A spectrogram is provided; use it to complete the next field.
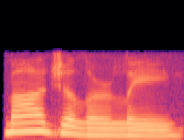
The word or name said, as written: modularly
